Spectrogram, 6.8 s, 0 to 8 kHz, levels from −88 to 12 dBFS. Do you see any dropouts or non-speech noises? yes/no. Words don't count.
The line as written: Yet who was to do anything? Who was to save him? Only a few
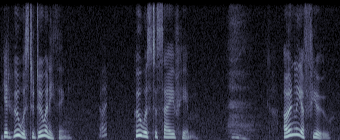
yes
